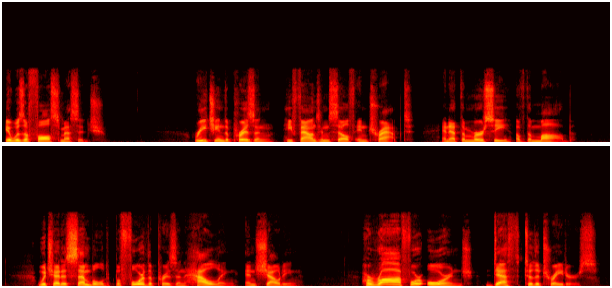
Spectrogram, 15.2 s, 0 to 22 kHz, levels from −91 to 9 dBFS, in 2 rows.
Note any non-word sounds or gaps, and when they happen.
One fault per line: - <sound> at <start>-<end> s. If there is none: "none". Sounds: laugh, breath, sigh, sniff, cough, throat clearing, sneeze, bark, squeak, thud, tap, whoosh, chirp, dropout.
none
